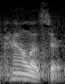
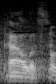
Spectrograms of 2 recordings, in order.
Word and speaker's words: Palliser: Yeah, I think it's Palliser. – Oh, Palliser. – Have you ever read the Trollope novels, the Palliser novels? I think those are always pronounced Palliser.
